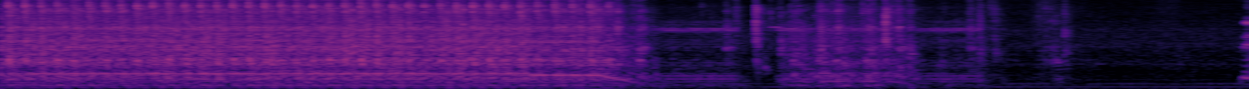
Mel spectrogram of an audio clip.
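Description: A sewing machine stitching along a fabric edge hums at a steady, loud rate for about three seconds, then stops, leaving faint handling clicks and rustles.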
